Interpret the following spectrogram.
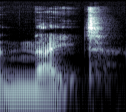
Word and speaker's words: night: The G, though, is silent in the middle of words sometimes, right? Like the words sign or night. Those would be two where it's a little more silent.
